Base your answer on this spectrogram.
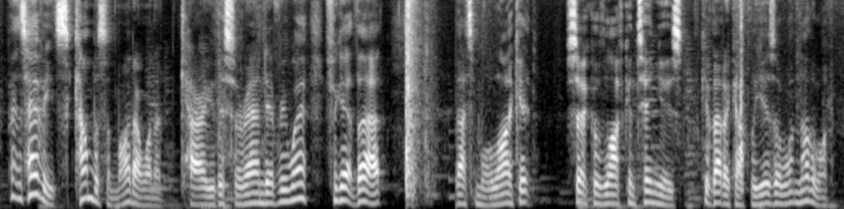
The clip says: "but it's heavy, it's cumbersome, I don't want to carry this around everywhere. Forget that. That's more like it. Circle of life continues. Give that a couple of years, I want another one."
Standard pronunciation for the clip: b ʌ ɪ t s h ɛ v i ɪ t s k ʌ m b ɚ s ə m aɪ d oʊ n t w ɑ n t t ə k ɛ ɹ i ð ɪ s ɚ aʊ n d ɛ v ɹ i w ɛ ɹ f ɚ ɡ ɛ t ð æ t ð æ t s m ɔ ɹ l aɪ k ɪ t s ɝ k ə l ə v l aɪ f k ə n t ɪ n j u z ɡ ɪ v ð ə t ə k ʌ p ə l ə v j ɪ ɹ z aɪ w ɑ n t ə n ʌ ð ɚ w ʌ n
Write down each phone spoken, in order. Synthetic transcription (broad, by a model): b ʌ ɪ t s h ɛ v i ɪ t s k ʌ m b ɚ s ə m aɪ d oʊ n t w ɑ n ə k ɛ ɹ i ð ɪ s ɚ aʊ n d ɛ v ɹ i w ɛ ɹ f ɚ ɡ ɛ t ð æ t ð æ t s m ɔ ɹ l aɪ k ɪ t s ɝ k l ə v l aɪ f k ə n t ɪ n j u z ɡ ɪ v ð ə t ə k ʌ p l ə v j ɪ ɹ z aɪ w ɑ n t ə n ʌ ð ɚ w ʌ n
